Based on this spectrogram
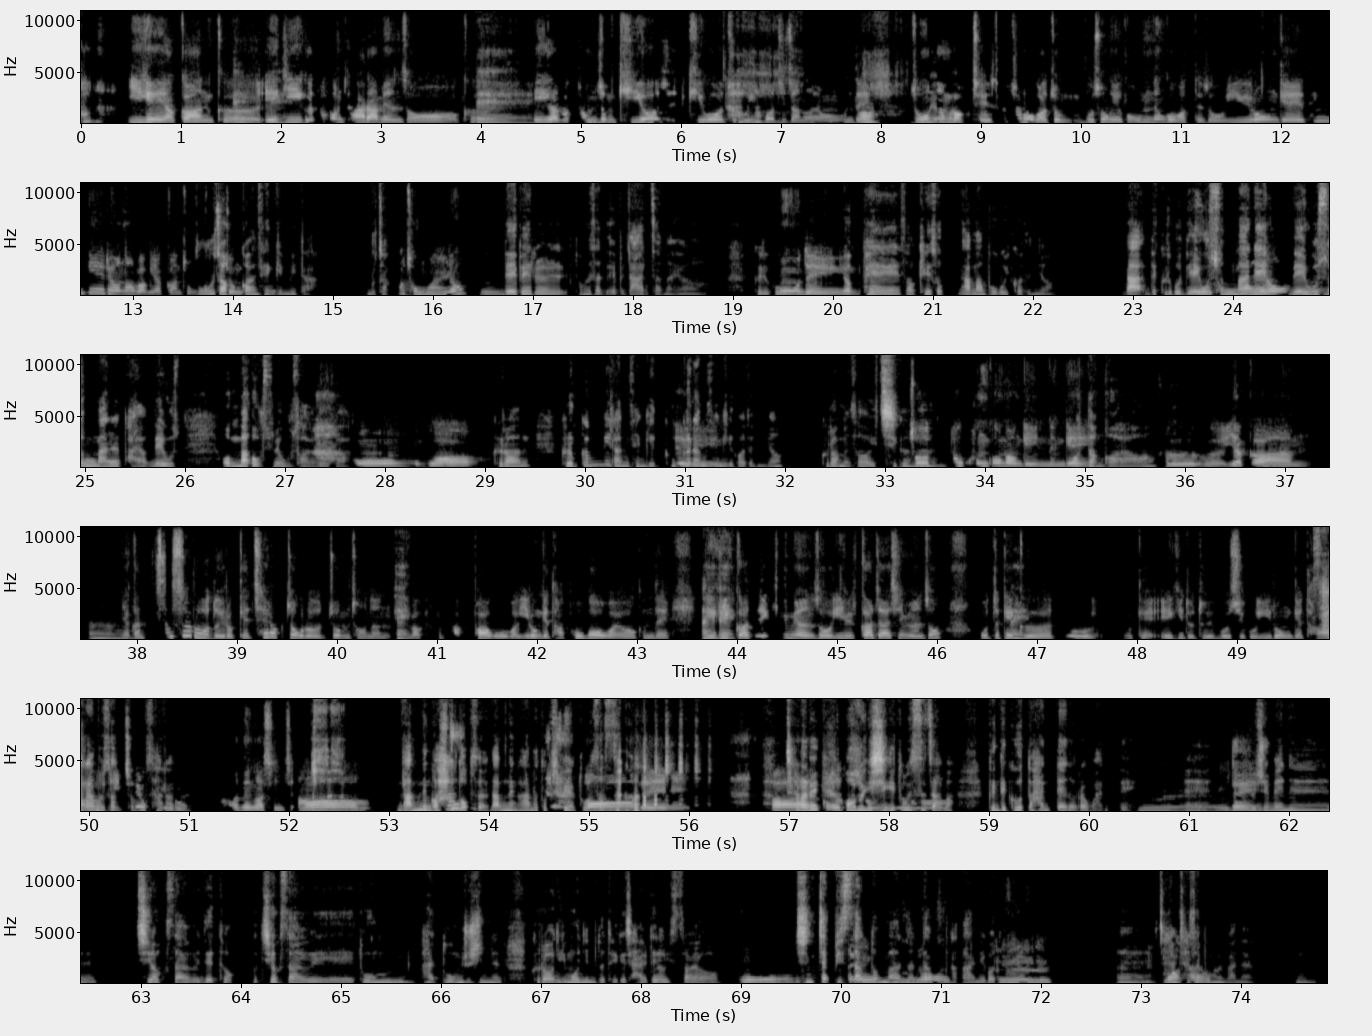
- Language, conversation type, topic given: Korean, unstructured, 우울할 때 주로 어떤 생각이 드나요?
- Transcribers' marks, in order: gasp; sigh; laugh; laugh; laughing while speaking: "썼어요"; laugh; distorted speech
